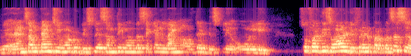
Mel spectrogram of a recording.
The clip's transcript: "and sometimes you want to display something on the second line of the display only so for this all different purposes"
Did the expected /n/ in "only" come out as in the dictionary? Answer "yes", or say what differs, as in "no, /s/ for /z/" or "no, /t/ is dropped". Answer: yes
